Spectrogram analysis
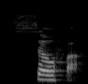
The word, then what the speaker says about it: sofa: And then the A, it's just a. Sofa, sofa.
